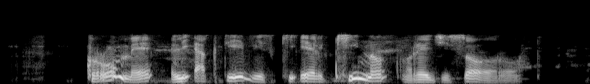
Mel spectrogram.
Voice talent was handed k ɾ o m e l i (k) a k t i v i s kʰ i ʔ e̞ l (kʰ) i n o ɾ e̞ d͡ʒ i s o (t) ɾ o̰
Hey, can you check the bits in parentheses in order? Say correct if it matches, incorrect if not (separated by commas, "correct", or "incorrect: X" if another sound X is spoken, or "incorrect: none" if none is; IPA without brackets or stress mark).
incorrect: ʔ, correct, incorrect: none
